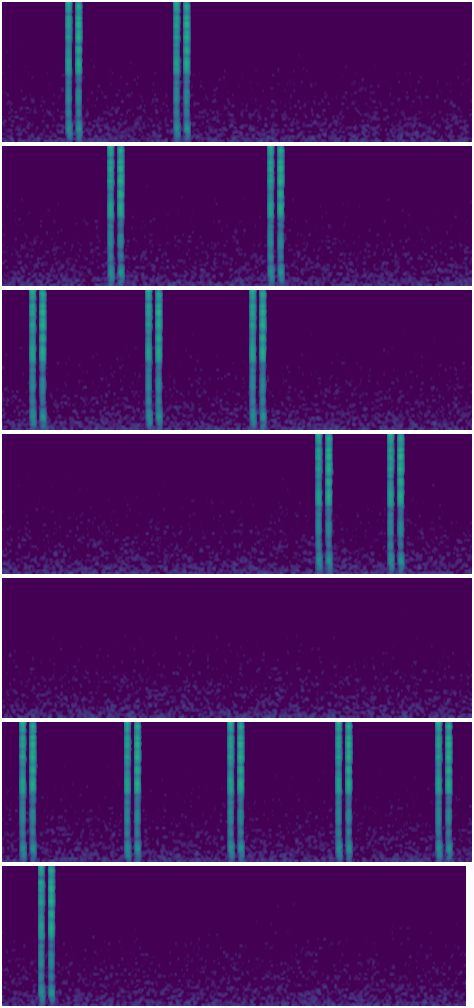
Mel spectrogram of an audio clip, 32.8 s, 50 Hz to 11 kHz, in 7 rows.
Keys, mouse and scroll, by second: 0.5-2.7 typing, 5.2-6.2 typing, 7.7 typing, 15.9-16.6 typing, 22.7-24.1 typing, 25.3-26.0 typing.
